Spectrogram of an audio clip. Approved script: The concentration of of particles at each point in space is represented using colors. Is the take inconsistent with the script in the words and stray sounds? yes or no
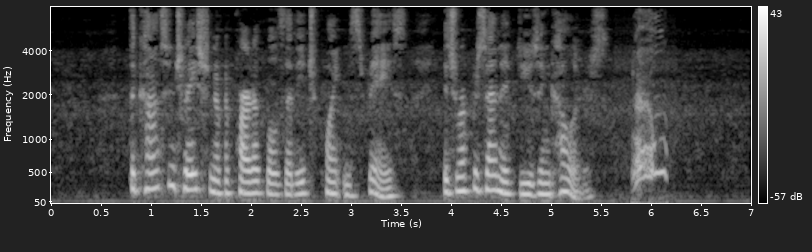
yes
